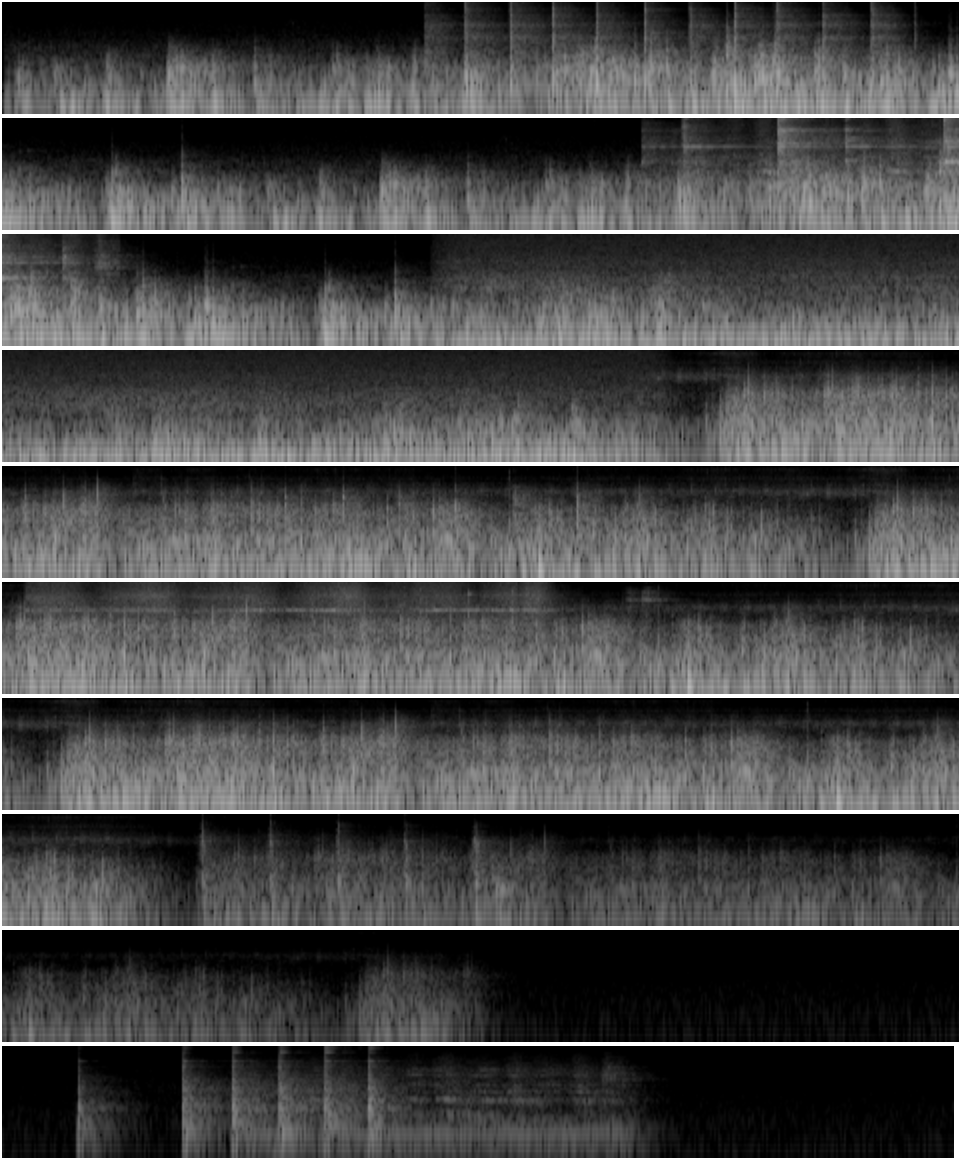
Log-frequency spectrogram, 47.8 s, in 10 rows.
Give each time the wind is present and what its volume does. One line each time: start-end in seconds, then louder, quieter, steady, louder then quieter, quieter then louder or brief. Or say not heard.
0.0-40.7 quieter.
